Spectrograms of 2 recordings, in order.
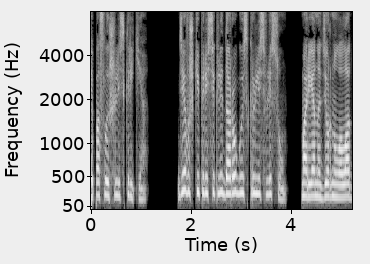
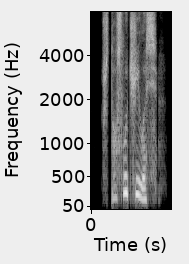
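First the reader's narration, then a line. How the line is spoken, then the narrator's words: Pained whisper. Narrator (Russian): прошептала Лада, морщась от боли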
